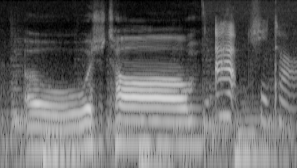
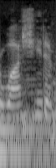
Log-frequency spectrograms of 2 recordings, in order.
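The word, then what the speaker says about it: Ouachita: Uh, I've heard people say, "Oh, O Wita." Oh, Aita. Is it pronounced Oita? Searching for Washita Baptist University.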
